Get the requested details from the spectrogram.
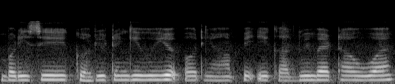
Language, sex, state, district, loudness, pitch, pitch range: Hindi, female, Uttar Pradesh, Lalitpur, -18 LUFS, 200 Hz, 195-210 Hz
